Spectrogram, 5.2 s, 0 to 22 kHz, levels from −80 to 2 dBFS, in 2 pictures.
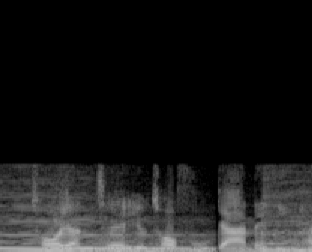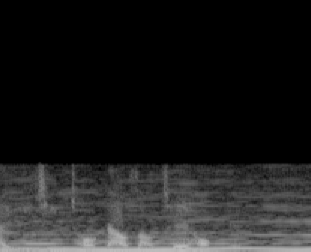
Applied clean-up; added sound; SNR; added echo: none; Alarm; -4 dB; none.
